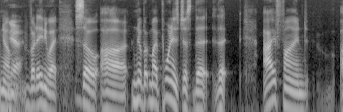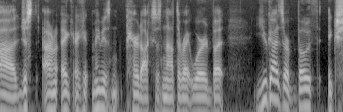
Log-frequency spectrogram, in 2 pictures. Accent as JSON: {"language": "English", "region": "North Carolina", "country": "United States", "also_born_or_lived": "New York / Seattle / Nashville", "said": "I'm from North Carolina. I lived in New York. I've lived in Seattle, lived in Nashville, whatever."}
